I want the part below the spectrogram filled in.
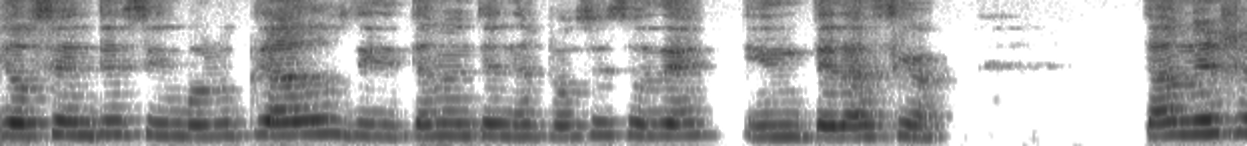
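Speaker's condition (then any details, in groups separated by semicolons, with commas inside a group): Cerebral palsy; speech not very good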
